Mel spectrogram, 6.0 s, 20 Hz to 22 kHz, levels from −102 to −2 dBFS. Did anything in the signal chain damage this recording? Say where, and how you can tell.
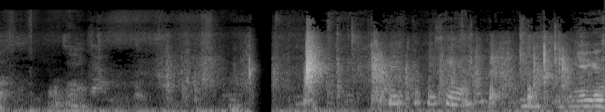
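Yes. There is a call audio freeze from 2.51 to 2.74 s: the last sound is held on and fades, then silence. Nothing is lost, but the sound after it runs 210 ms late. Delayed network packets likely emptied the jitter buffer.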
